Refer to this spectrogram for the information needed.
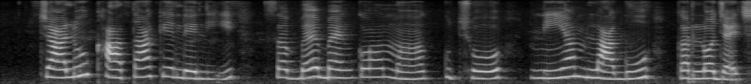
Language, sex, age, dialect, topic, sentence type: Maithili, female, 18-24, Angika, banking, statement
